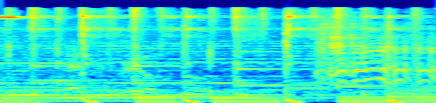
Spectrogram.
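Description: Background music with a steady beat; about a second and a half in, a beluga whale starts a wavering, warbling call, the beluga's so-called laugh.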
